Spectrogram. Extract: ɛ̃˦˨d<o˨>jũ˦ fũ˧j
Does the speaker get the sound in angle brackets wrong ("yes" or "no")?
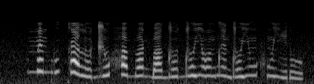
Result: yes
